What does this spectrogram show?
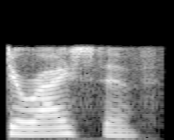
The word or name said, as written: derisive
